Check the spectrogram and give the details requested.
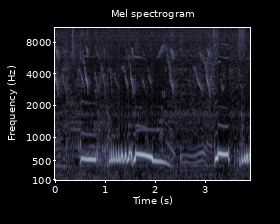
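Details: Dove, known locally as burung puter, cooing: long steady tonal notes interleaved with quick trilled bursts, one note sliding gently downward, sequence repeating over four seconds with faint chirps of other birds above.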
